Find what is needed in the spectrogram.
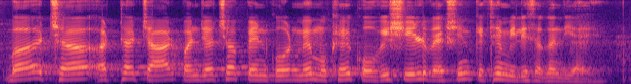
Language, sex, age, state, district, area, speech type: Sindhi, male, 45-60, Maharashtra, Mumbai Suburban, urban, read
